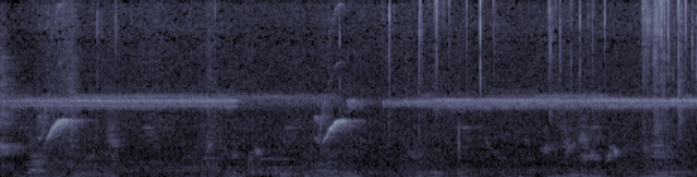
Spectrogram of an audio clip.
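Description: A nocturnal insect holds a steady, high-pitched continuous trill, with low murmuring voices underneath.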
